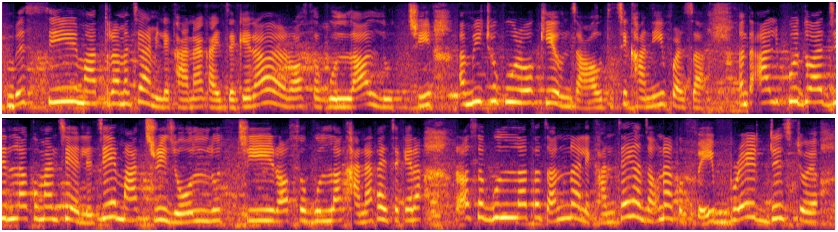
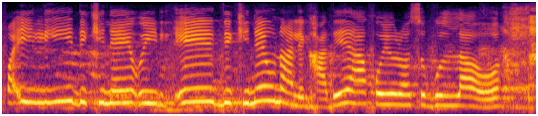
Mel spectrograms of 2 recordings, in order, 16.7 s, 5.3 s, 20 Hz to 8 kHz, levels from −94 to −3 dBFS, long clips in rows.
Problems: none marked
